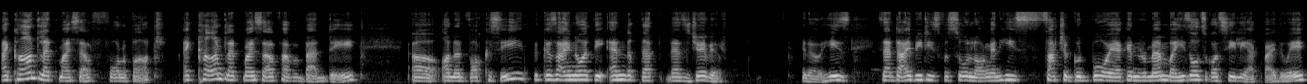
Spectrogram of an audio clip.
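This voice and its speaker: At a fairly quick pace, a woman with an unremarkable speaking voice talks at a medium pitch with ordinary pitch variation and big swings in loudness. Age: 60s. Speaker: doctor and diabetes advocate. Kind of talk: interview.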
